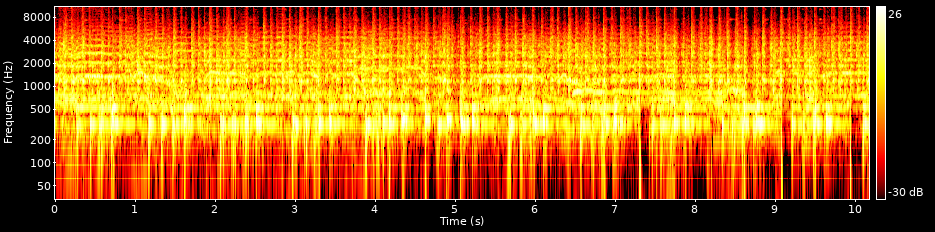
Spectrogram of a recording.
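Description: Street band of trumpets and drums playing: the trumpets carry a wavering melody over a steady held note, above fast, continuous drumming.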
